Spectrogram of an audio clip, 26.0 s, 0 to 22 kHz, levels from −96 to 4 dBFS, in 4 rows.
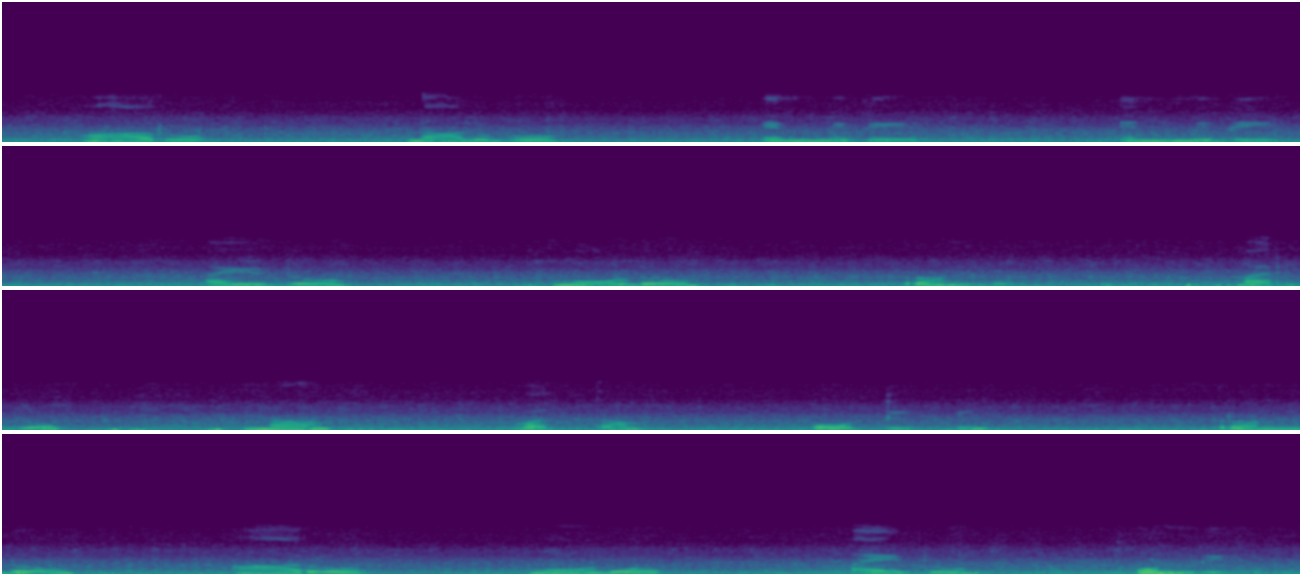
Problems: low volume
